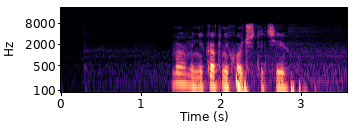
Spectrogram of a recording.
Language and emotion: Russian, sad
